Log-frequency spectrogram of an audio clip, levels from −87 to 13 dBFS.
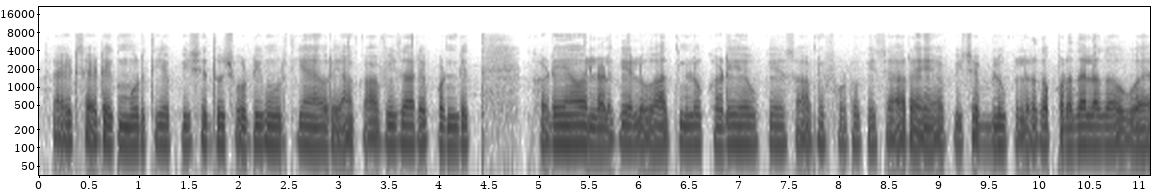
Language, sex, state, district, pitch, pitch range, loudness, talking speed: Hindi, male, Bihar, Jamui, 115 Hz, 110-115 Hz, -20 LUFS, 205 wpm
